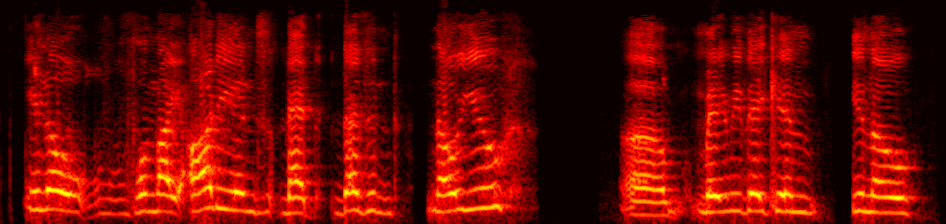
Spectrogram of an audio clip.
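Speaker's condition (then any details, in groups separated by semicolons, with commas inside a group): Cerebral palsy; uses wheelchair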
